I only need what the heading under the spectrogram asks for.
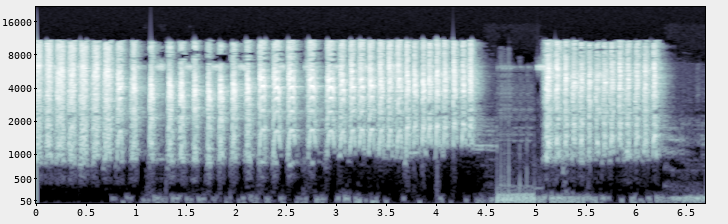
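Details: Greater green leafbird singing besetan, a masteran recording for tutoring songbirds: long fast train of buzzy, rasping notes, a short gap with a low thud, then a second shorter burst of the same chatter.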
